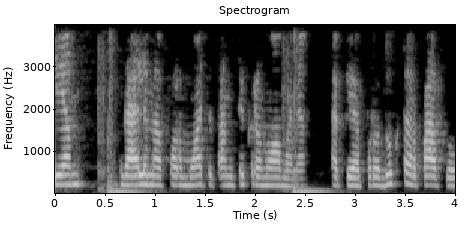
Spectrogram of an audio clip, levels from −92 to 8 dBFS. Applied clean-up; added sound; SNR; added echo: classical method Wiener filter.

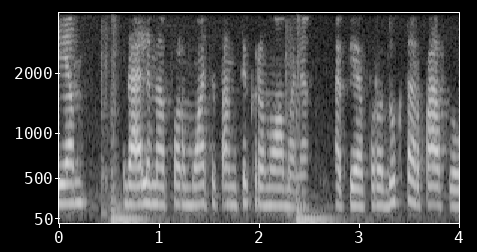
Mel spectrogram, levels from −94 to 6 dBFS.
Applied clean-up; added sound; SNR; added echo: none; Door / Car; 14 dB; none.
